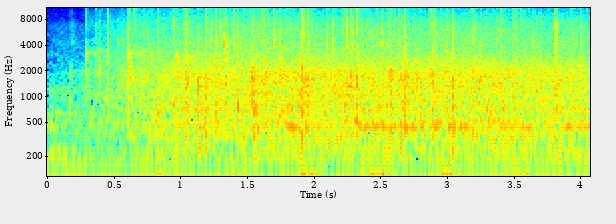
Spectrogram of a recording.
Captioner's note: applause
